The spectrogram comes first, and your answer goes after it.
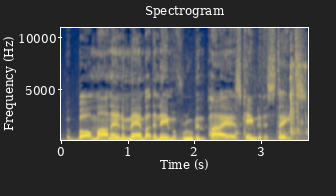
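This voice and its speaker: An actor playing a tough, blunt man of action in a video game, businesslike and quick to swear. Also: fairly low pitch, background noise, natural voice. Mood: focused. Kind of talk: video game cutscene acting.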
